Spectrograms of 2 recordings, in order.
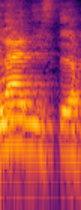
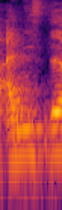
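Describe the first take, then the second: First: The name begins with an L sound. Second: The name begins with a vowel sound. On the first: The speaker calls it right. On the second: The speaker calls it wrong. "pas Annister"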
